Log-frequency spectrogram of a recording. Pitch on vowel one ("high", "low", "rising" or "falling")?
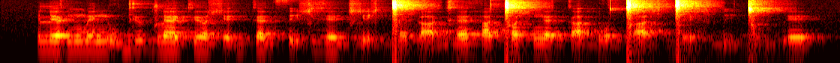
low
